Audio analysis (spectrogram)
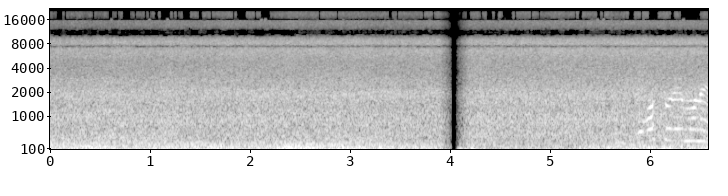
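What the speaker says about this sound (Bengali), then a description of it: "কি জোরে দেখুন ঝড় বৃষ্টি হচ্ছে।" Heavy storm rain pours down in a steady, dense roar close by, broken by one brief gap, with faint voices near the end.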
